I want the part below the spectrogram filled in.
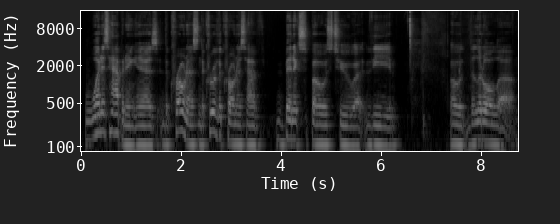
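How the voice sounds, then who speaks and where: A man in a chatty, enthusiastic style, reviewing a tabletop roleplaying game. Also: fairly low pitch. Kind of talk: casual review talk.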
